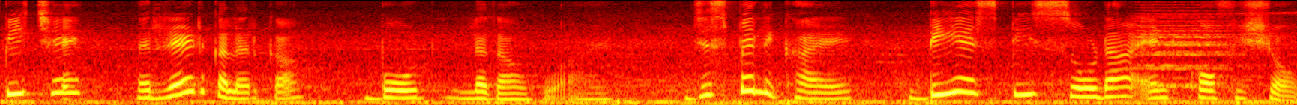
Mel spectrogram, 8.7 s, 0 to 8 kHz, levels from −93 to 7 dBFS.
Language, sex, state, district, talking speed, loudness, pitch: Hindi, female, Madhya Pradesh, Dhar, 120 wpm, -17 LUFS, 195 Hz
